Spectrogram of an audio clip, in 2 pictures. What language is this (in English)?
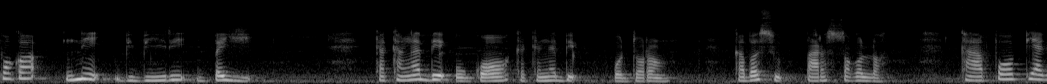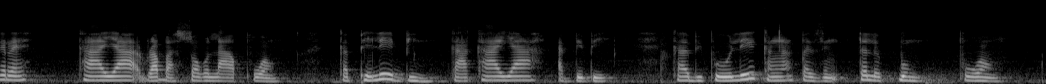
Southern Dagaare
